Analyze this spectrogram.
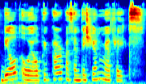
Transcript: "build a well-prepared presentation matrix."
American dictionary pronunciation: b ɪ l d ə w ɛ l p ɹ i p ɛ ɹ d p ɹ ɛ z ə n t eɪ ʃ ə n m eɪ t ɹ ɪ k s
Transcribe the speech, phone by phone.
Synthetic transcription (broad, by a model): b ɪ l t ə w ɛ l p ɹ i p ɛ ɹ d p ɛ s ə n t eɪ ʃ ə n m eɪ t ɹ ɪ k s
